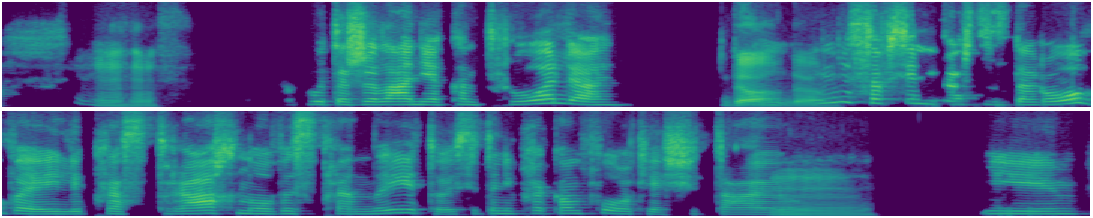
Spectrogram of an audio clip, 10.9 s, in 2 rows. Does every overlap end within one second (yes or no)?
yes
